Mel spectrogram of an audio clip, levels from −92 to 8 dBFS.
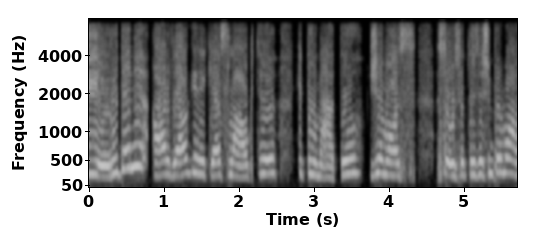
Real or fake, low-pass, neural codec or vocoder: fake; 7.2 kHz; vocoder, 44.1 kHz, 128 mel bands, Pupu-Vocoder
